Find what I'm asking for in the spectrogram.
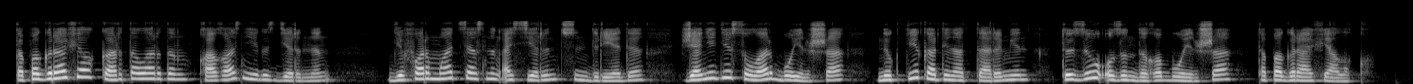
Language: Kazakh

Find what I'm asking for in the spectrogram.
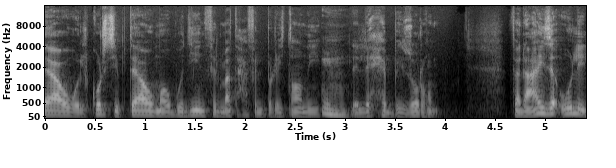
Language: Arabic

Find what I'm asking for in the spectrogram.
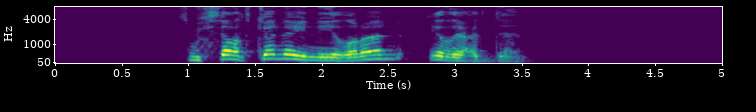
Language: Kabyle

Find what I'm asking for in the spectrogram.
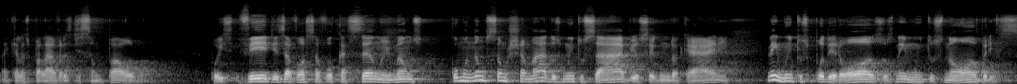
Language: Portuguese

